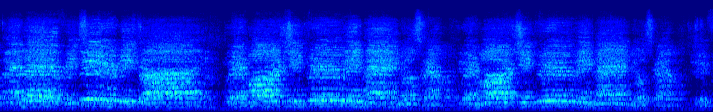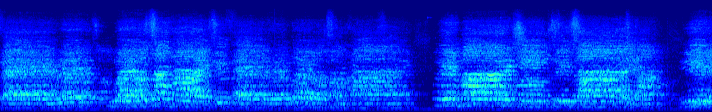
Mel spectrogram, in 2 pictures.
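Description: A church congregation singing a hymn a cappella, many voices together without instruments, in long phrases with brief pauses between them.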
